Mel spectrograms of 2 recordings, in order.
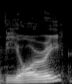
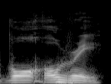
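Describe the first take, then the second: First: The name is said with an American pronunciation. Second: The name is said with a German pronunciation. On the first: The speaker calls it wrong. "Americans say Vori" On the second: The speaker calls it right. "it's really Vori"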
